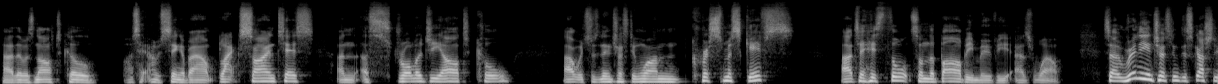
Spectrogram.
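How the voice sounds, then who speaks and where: Lively man hosting a podcast. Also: mid-range voice, no room sound, studio quality. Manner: lively, chatty, with fillers. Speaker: podcast host. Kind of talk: scripted podcast intro then casual chat.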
